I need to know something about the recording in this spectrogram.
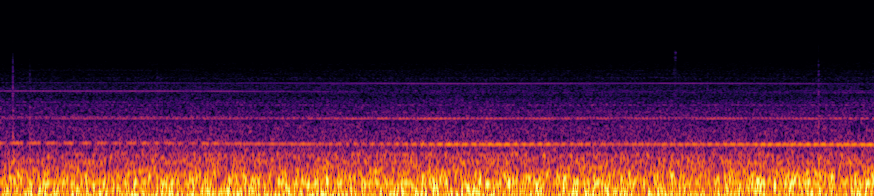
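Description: Steady jet engine and airflow noise heard inside an airliner cabin on final approach: a deep rumble with several steady whining tones from the engines.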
